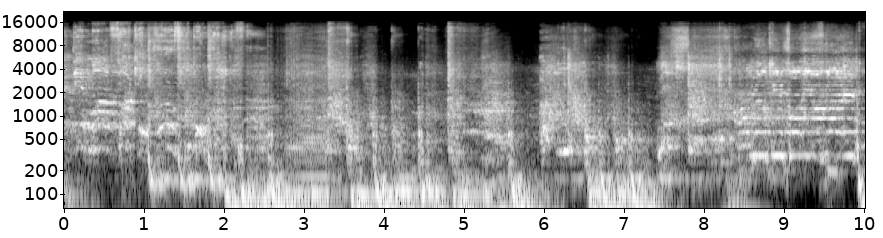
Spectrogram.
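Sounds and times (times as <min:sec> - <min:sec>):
electronic dance music with heavy bass: 0:00.0 - 0:10.0.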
